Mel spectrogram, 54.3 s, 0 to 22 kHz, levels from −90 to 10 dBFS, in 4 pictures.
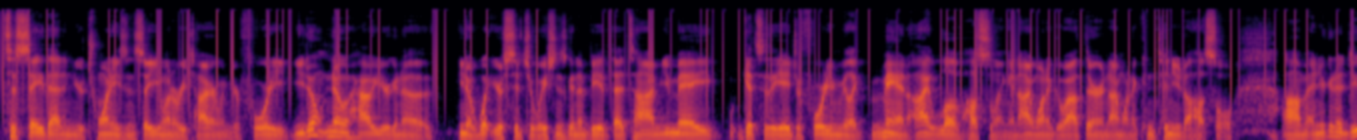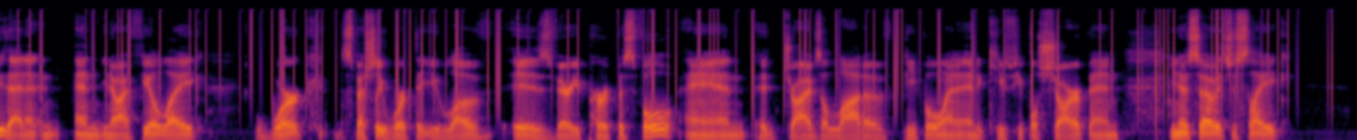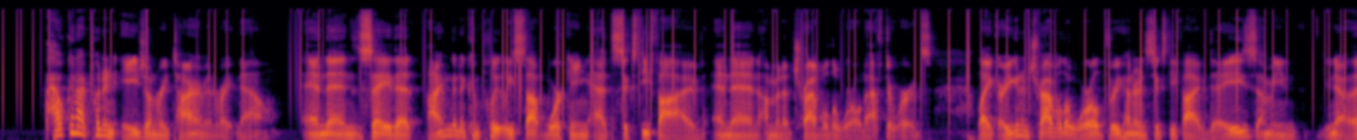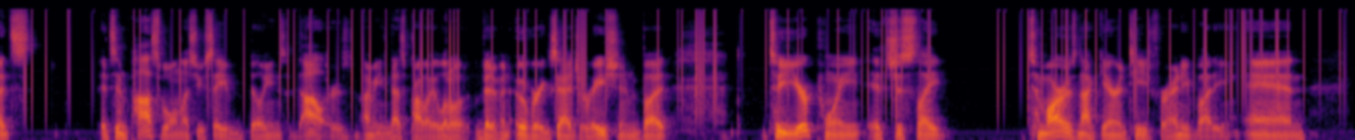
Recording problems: crackle, like an old record; noticeable; 10 dB below the speech

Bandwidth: 16 kHz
